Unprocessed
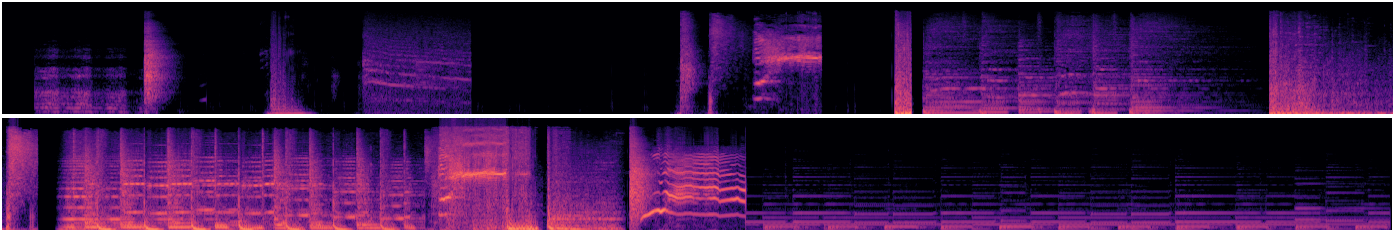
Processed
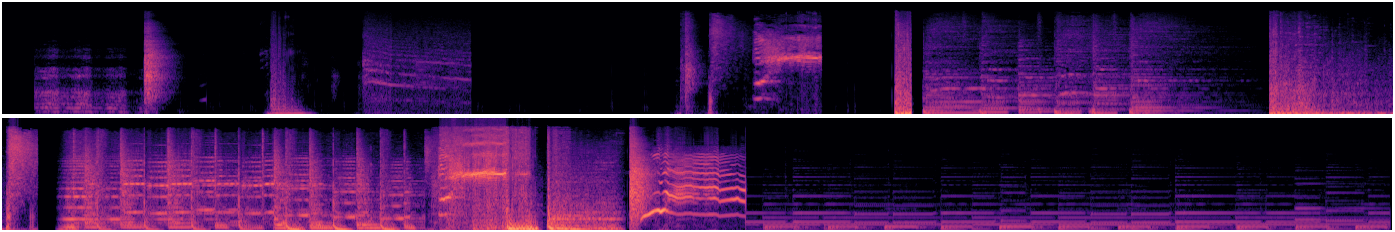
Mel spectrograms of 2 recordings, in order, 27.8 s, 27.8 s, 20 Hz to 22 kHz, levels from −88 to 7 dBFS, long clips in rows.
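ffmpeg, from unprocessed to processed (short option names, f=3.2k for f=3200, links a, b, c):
-filter_complex "[0:a]asettb=1/sr,asplit=3[a][b][c];[a]atrim=end=3.894[d];[b]atrim=start=3.89:end=6.83,asetpts=PTS-STARTPTS,afade=t=in:d=0.004:c=qsin,afade=t=out:st=2.936:d=0.004:c=qsin,acompressor=threshold=-51dB:ratio=3:attack=3.2:release=140:knee=1:detection=peak[e];[c]atrim=start=6.826[f];[d][e]acrossfade=d=0.004:c1=hsin:c2=qsin[g];[g][f]acrossfade=d=0.004:c1=qsin:c2=hsin,asettb=1/sr,asplit=3[h][i][j];[h]atrim=end=14.674[k];[i]atrim=start=14.67:end=16.62,asetpts=PTS-STARTPTS,afade=t=in:d=0.004:c=qsin,afade=t=out:st=1.946:d=0.004:c=qsin,highpass=f=400:p=1[l];[j]atrim=start=16.616[m];[k][l]acrossfade=d=0.004:c1=hsin:c2=qsin[n];[n][m]acrossfade=d=0.004:c1=qsin:c2=hsin,asplit=3[o][p][q];[o]atrim=end=18.602[r];[p]atrim=start=18.598:end=20.572,asetpts=PTS-STARTPTS,volume=3.5dB[s];[q]atrim=start=20.568[t];[r][s]acrossfade=d=0.004:c1=hsin:c2=hsin[u];[u][t]acrossfade=d=0.004:c1=hsin:c2=hsin"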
